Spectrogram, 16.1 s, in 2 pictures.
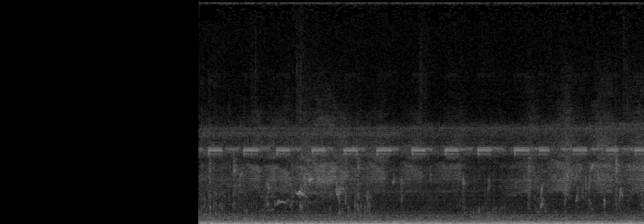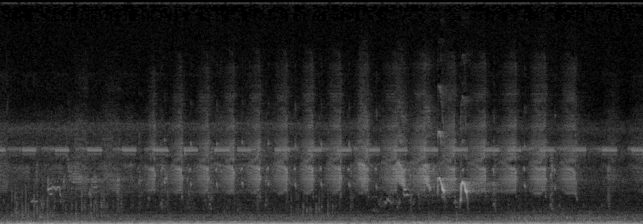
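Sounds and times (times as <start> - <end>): birds chirping: 2.5 - 16.0
steady low rumble: 2.5 - 16.0
sharp squawking bird calls: 2.9 - 5.9, 6.5 - 15.4.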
